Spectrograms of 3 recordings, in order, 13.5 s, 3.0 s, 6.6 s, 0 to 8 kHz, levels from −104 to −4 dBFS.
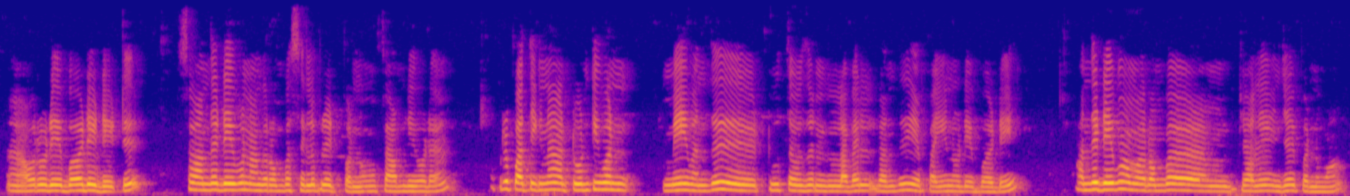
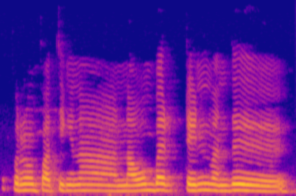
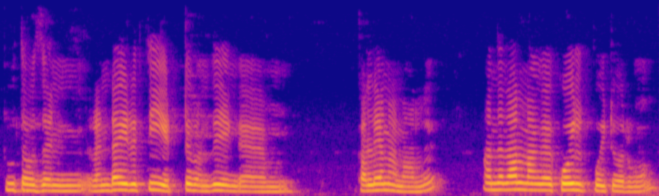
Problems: none marked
